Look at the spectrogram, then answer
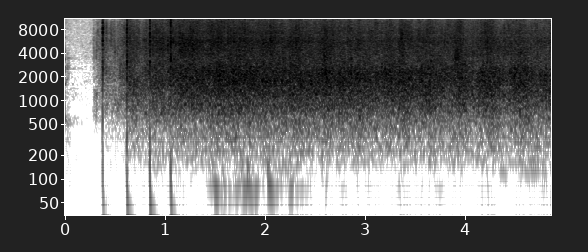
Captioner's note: audience applauding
